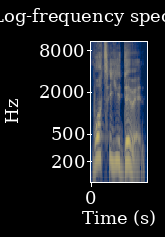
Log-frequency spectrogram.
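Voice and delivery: a sharp yell from the coach; coach snapping. Retold or imitated. Coach catches him lying down, sharp yell. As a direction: coach barks at the lazy trainee. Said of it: "The coach walked in and was just like".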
